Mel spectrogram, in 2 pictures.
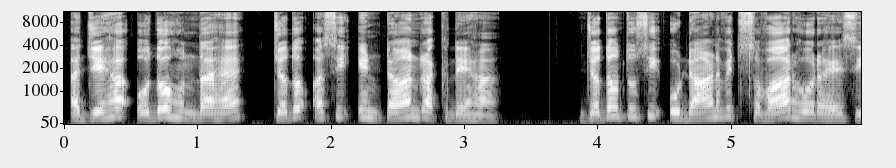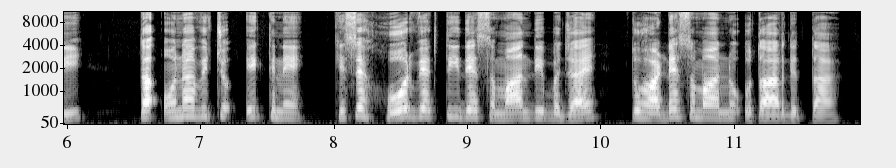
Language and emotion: Punjabi, disgusted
